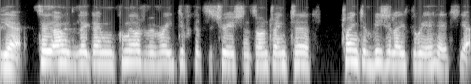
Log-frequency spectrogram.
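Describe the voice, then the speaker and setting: In an Irish accent, a woman talks very fast at medium pitch with a flat, monotone delivery. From Ireland. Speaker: writer, coaching client. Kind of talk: casual chat. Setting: video call from a hotel. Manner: quiet; halting.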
